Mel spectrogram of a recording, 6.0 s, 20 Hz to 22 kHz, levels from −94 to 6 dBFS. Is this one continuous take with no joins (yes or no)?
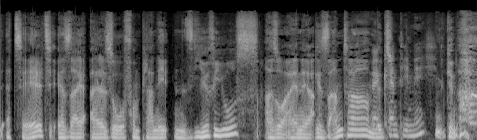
no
